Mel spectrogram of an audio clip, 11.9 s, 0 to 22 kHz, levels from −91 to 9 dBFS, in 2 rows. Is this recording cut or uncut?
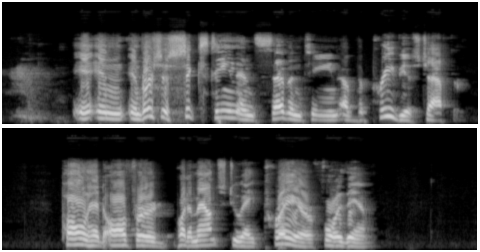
cut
